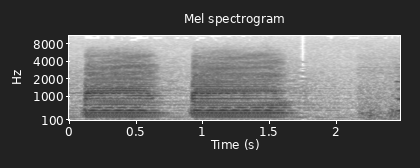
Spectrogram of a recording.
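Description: Ship's horn giving two steady blasts about a second apart, each of the same pitch and just under a second long.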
